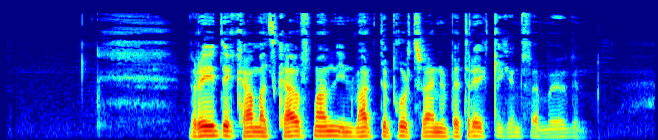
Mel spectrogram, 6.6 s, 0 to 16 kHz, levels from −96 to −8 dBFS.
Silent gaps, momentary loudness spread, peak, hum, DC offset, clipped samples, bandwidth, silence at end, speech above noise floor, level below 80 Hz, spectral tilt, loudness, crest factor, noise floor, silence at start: none; 20 LU; -4 dBFS; none; under 0.1%; under 0.1%; 11.5 kHz; 0.8 s; 54 dB; -60 dBFS; -6.5 dB/octave; -22 LUFS; 20 dB; -77 dBFS; 1.9 s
